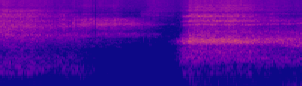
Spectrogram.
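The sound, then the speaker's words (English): A person takes a deep breath during a guided affirmation exercise. Two long, soft, airy breath sounds are separated by a short pause, and the second is fuller and louder. “And take a deep breath.”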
